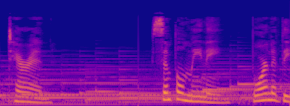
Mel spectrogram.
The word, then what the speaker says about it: Taryn: Pronunciation, T-A-H-R-N, Taryn.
